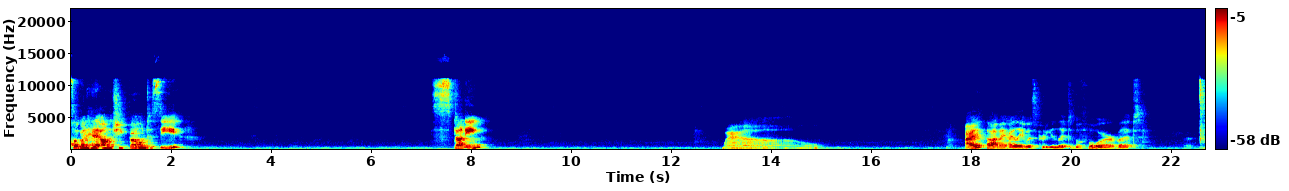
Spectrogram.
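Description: A young woman talks calmly and close to a microphone, in short bursts.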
